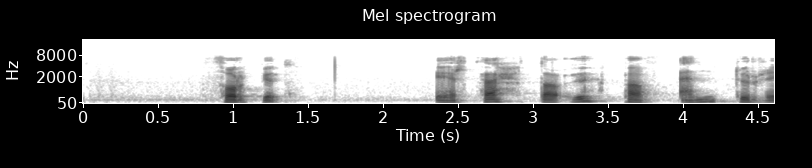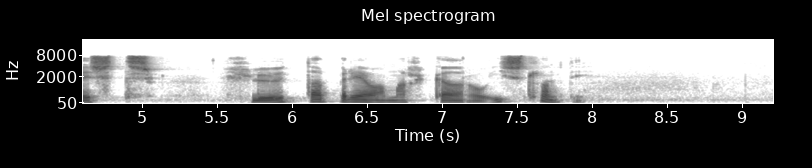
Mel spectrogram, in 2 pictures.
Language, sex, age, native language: Icelandic, male, 30-39, Icelandic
